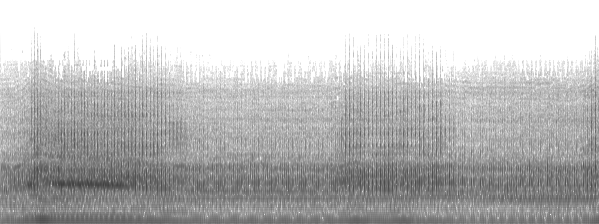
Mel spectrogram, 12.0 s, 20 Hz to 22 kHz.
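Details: VAZ 2114 engine: hard steady metallic knocking about three a second over idle, swelling with revs; rod bearings of cylinders 2, 3 and 4 spun, plus burnt valves; rod knock.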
